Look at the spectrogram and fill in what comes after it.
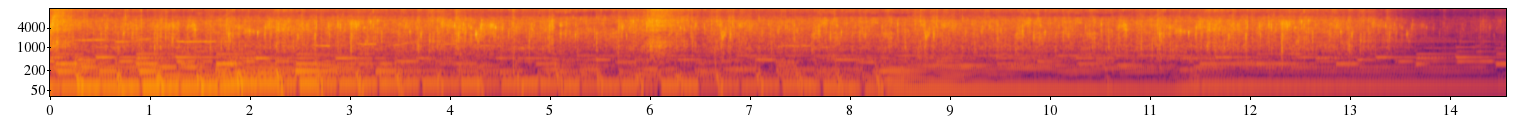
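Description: Food frying in hot oil in a miniature pan: a dense, crackling sizzle that dies away near the end, with background music underneath.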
